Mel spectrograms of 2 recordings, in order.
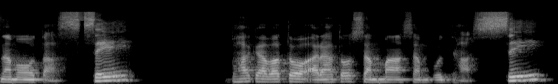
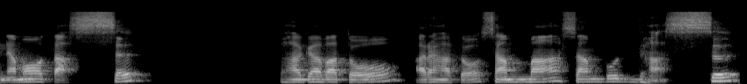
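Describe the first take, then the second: First: The vowel in question is pronounced as e. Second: The vowel in question is pronounced as a. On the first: "in the lay people's understanding then becomes e" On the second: "They will say"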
